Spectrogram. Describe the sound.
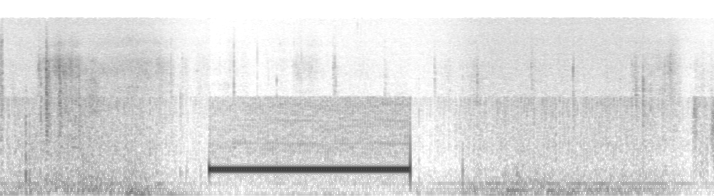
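Telephone dial tone while a call is being placed: a loud, steady single-pitch tone lasting about two seconds that starts and stops abruptly, with quieter background noise before and after.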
